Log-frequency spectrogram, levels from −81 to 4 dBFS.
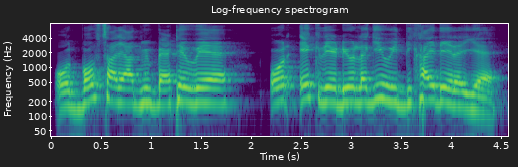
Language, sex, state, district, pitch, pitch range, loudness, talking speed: Hindi, male, Uttar Pradesh, Saharanpur, 190 Hz, 180-205 Hz, -16 LUFS, 210 wpm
